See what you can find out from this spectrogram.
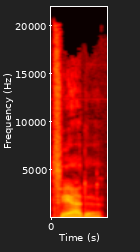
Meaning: nominative/accusative/genitive plural of Pferd
- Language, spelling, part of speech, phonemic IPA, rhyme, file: German, Pferde, noun, /ˈpfeːɐ̯də/, -eːɐ̯də, De-Pferde.ogg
